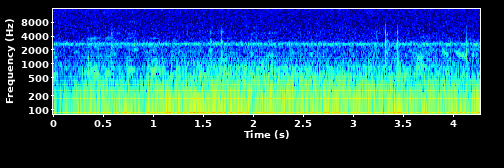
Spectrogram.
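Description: Outdoor field ambience: a fluctuating low rumble with a thin steady high tone above it, and faint distant voices calling now and then.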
